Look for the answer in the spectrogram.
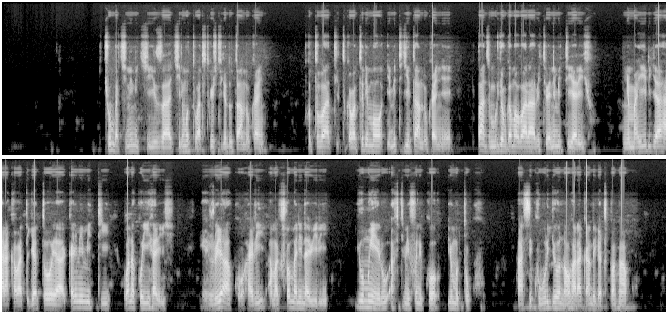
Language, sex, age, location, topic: Kinyarwanda, male, 18-24, Huye, health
